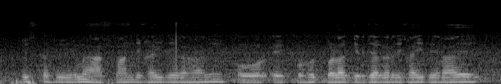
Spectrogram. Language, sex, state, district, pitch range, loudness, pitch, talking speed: Hindi, male, Goa, North and South Goa, 105-110 Hz, -29 LUFS, 110 Hz, 205 wpm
